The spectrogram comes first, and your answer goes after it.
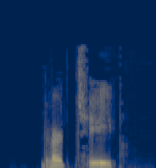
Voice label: "dirt-cheap", english; adjectives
